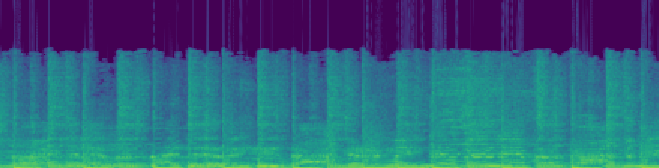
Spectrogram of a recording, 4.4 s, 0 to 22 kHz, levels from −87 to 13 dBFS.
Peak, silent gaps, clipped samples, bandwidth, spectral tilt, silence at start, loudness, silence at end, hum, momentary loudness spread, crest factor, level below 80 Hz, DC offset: 0 dBFS; none; 0.4%; 16 kHz; -5.5 dB/octave; 0 s; -8 LUFS; 0 s; none; 2 LU; 8 dB; -12 dBFS; under 0.1%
